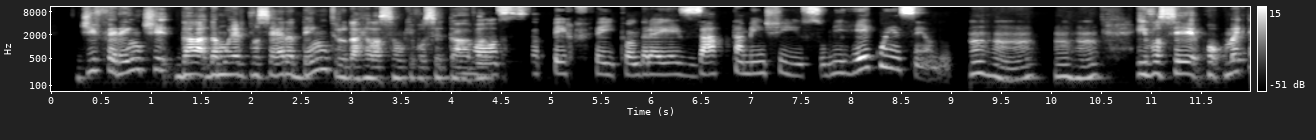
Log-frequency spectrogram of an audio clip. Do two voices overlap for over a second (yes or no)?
no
